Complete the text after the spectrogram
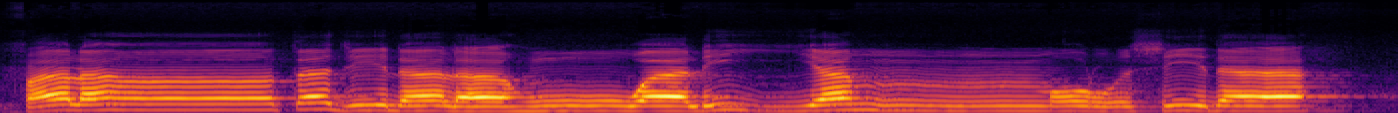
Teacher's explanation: Waliya, tapi wali ada namanya nanti kita bahas adalah naber. Jadi nada ini agak naik sedikit untuk menandakan bahwa dia adalah tasydid.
